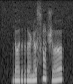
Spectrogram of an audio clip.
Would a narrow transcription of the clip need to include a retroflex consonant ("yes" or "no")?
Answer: yes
